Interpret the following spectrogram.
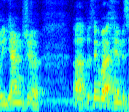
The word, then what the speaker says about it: Yang Zhe: And this week, well, the thing with Yang Zhe, and I've always called him Yang Zi, but I've been told that I need to get my pronunciations better. So Yang Zhe, the thing about him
